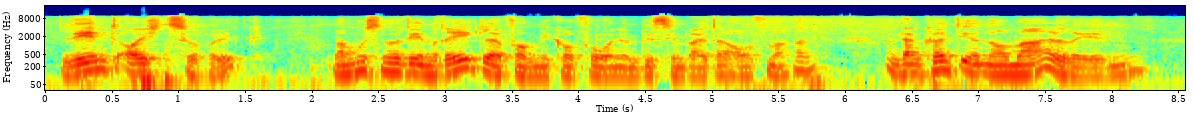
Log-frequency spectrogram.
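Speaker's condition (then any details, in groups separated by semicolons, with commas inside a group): Parkinson's disease; first diagnosed by a psychiatrist, treated by professor Jens Volkmann in Würzburg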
